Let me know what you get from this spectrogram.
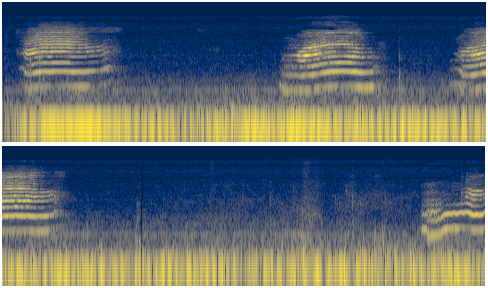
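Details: Domestic cat meowing in a repeated series: three drawn-out, harmonic meows about every one and a half seconds, then a pause before another begins near the end, over a steady low hum.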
